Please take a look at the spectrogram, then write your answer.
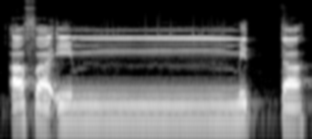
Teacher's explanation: نون ساکن میں غنہ کریں گے، یعنی نون ساکن کے بعد ناک میں لے کے جائیں گے، ایک الف دو حرکات کے برابر کھینچ کر پڑھیں گے۔ · اور یہاں پہ میم مشدد ہے تو میم مشدد میں ویسے بھی غنہ ہوتا ہے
